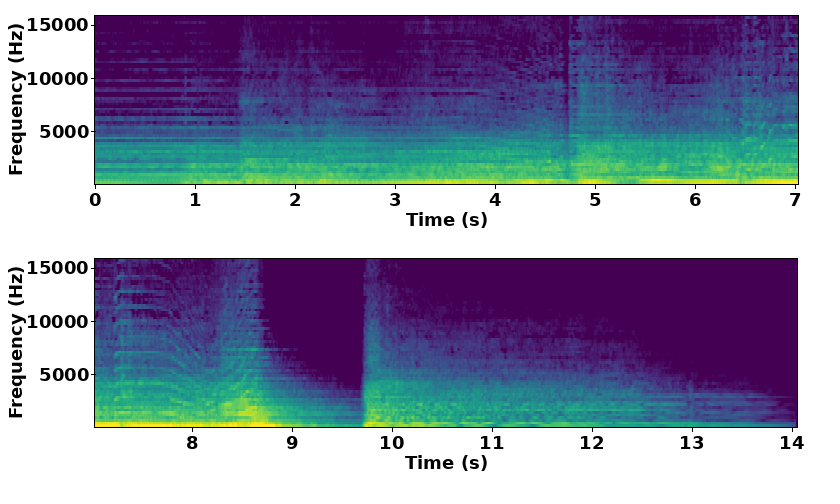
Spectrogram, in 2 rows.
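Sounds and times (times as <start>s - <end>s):
quartet playing: 1.8s - 11.2s.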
